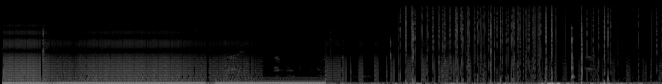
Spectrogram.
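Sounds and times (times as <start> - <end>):
interference: 0.0 - 6.6.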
